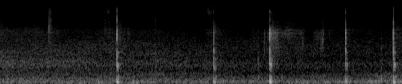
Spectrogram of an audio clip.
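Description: Basketball bouncing on a hard outdoor court: five sharp bounces at uneven spacing, the ball coming down after a shot and then being dribbled.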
